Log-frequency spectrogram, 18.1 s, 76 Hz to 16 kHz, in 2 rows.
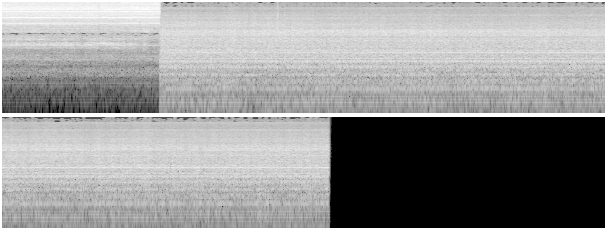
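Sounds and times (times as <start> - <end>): metal lathe running: 0.0 - 14.0.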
